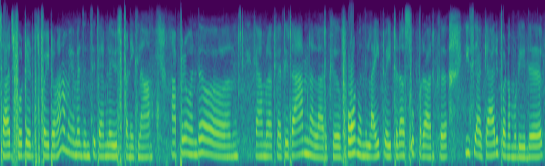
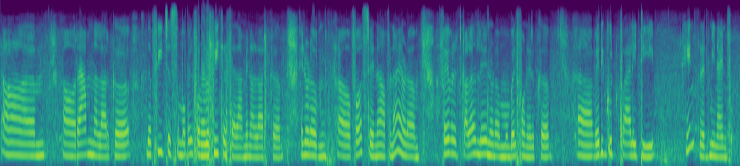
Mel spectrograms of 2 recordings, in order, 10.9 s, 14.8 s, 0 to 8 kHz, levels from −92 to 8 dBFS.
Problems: constant background noise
